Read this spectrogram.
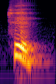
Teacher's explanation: ü ile i sesi arası bir ses. Tü.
